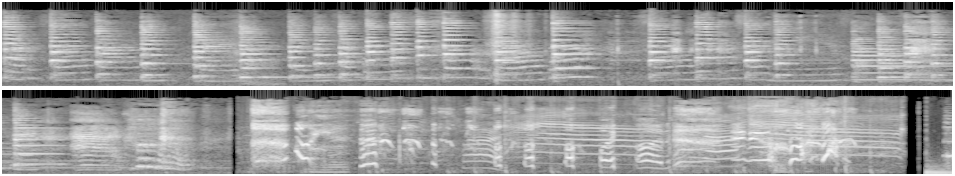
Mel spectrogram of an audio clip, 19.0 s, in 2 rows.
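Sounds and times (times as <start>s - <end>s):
plucked lute melody: 0.0s - 10.1s.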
